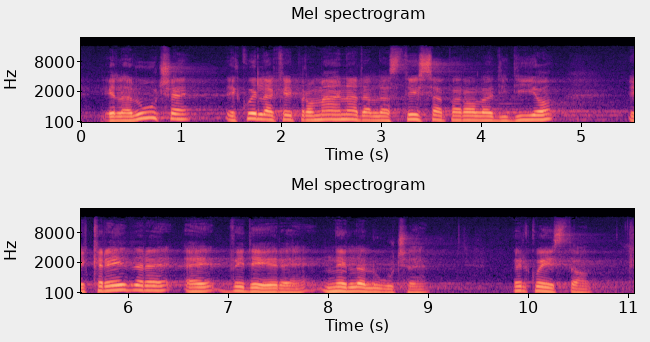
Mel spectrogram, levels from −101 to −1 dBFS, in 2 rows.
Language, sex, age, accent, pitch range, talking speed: Italian, male, 50-69, native, 150-175 Hz, 110 wpm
